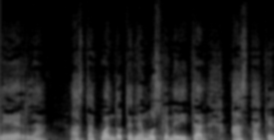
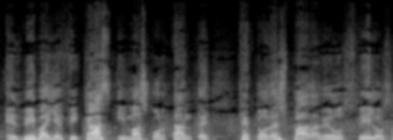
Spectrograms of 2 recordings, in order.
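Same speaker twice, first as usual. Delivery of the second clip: 1 preaching proclamation; 9 dB louder than usual. Real, not acted. Preacher proclaims scripture loudly.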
